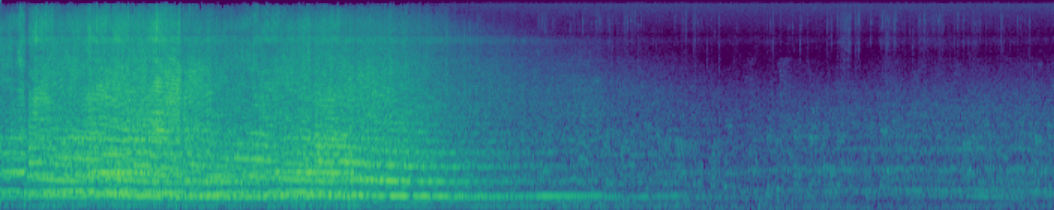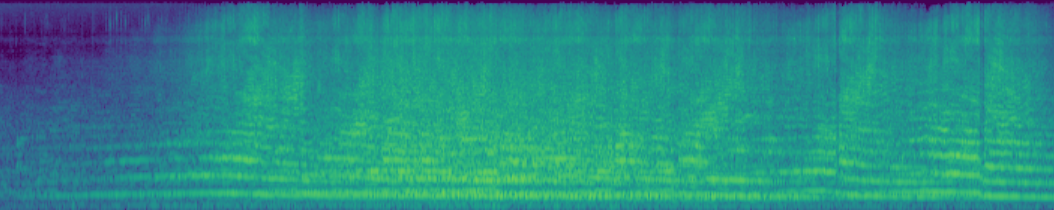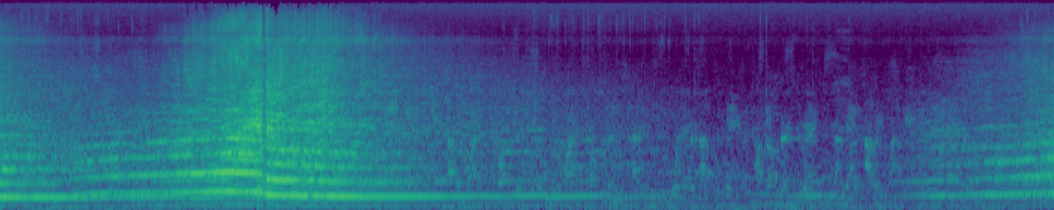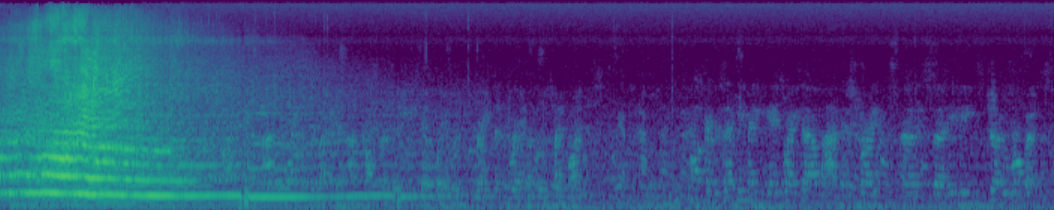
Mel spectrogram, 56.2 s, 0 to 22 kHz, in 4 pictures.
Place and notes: Silverstone Circuit, Towcester, UK - british motorcycle grand prix 2021 ... moto two ...
moto two free practice three ... copse corner ... olympus ls 14 integral mics ...
East Midlands, England, United Kingdom, 28 August 2021, 10:55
